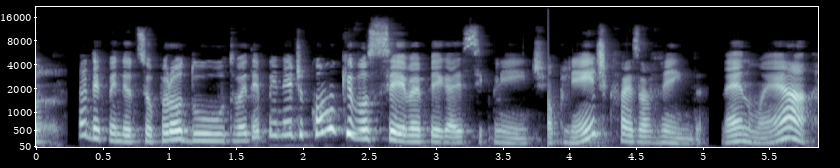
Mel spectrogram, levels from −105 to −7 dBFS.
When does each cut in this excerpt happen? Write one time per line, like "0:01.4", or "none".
0:03.8
0:05.0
